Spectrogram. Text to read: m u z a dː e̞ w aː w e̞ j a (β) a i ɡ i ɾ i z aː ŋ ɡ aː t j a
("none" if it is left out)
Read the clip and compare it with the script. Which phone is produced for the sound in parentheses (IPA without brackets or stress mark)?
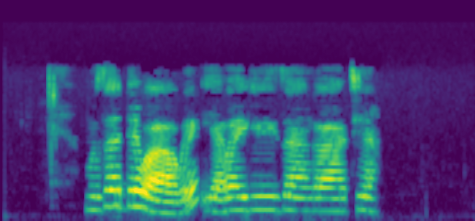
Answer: β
